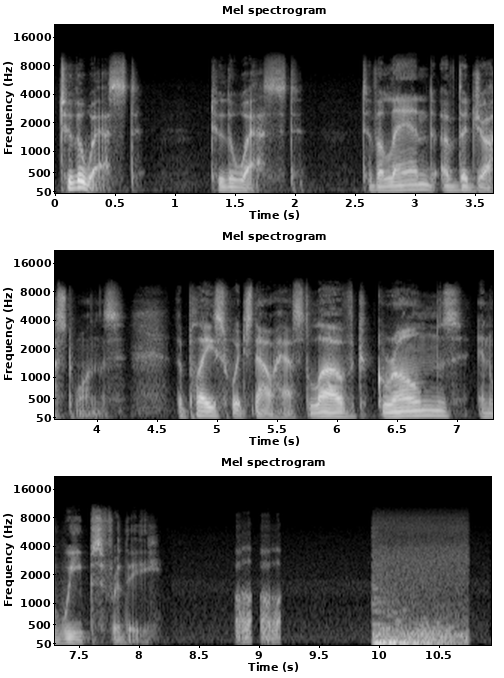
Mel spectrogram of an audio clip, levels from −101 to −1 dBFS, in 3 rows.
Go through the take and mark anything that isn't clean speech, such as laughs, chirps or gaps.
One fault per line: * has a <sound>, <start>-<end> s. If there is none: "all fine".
* has a laugh, 8.8-9.2 s
* has a thud, 9.9-10.7 s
